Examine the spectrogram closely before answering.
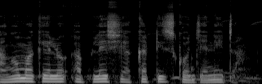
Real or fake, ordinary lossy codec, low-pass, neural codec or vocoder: real; none; none; none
